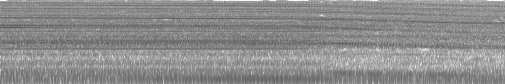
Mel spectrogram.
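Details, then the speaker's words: Small series-wound DC motor regen braking into supercapacitor bank, braking power increased: high PWM whine over motor hum dropping in pitch as motor slows under hard braking; normal regen operation. "right there we're on it we're really breaking now you can hear these the better effect that the super capacitors I have them"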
